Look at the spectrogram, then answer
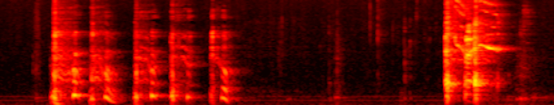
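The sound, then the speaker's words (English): A quick run of five harsh, rasping coughs, then a brief quiet and one longer, louder hacking cough. No one speaks. “Yes, I have a terrible cough.”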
